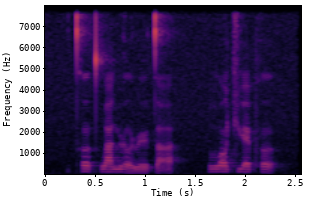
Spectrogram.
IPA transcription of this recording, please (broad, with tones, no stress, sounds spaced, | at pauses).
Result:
t̪ʰ ɤ˥˩ t̪ʰ w a˥ n ɻ ɤ˧˥ ɻ ɻ̩˧˥ t̪ ä̰˨˩˦ | l w ɔ˥ t͡ɕ ɥ ɛ˥ pʰ ɤ˥˩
